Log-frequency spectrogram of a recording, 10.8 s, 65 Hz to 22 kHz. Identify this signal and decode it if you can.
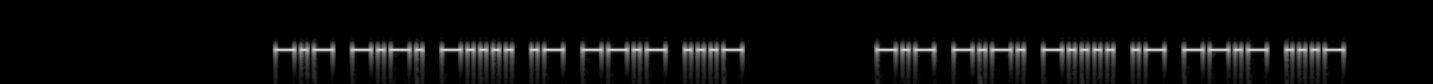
Morse code, heard as a keyed tone, about 25 wpm, 700 Hz. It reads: KC6AQV KC6AQV
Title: USA Call Signs - 6 Characters - Repeated 2x - 25wpm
